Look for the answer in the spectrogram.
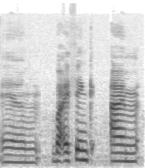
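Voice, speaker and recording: Low-voiced Swedish woman, chatty. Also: slow pace, lo-fi sound. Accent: Swedish with Jamaican patois touches. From Sweden. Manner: chatty, laughs easily, animated storytelling. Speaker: dancehall artist. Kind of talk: casual interview answers.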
